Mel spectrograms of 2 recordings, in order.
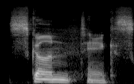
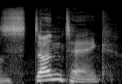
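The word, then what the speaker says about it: Skuntank: okay scun tank yeah scun tank like skunk that's what I said the first time and you corrected me I think everyone stun tank skun tank a skunk and it turns out I said it right the first time you wrote stun tank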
